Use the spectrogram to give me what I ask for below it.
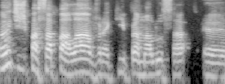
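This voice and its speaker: A man talks at a fairly slow pace. He has a Rio de Janeiro accent. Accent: carioca. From Rio de Janeiro, Brazil. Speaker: board chairman, panel moderator. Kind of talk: moderated online panel.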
